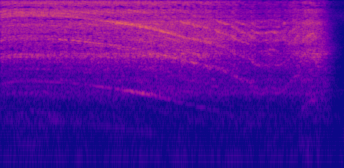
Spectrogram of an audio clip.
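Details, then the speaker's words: High-pitched motor whine of an EZ-IO powered intraosseous drill driving the needle into bone, falling in pitch at loss of resistance as the needle gives way, then stopping. "when you start to drill you should drill until you feel the needle uh give way and there's less resistance stop drilling as soon as you feel"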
